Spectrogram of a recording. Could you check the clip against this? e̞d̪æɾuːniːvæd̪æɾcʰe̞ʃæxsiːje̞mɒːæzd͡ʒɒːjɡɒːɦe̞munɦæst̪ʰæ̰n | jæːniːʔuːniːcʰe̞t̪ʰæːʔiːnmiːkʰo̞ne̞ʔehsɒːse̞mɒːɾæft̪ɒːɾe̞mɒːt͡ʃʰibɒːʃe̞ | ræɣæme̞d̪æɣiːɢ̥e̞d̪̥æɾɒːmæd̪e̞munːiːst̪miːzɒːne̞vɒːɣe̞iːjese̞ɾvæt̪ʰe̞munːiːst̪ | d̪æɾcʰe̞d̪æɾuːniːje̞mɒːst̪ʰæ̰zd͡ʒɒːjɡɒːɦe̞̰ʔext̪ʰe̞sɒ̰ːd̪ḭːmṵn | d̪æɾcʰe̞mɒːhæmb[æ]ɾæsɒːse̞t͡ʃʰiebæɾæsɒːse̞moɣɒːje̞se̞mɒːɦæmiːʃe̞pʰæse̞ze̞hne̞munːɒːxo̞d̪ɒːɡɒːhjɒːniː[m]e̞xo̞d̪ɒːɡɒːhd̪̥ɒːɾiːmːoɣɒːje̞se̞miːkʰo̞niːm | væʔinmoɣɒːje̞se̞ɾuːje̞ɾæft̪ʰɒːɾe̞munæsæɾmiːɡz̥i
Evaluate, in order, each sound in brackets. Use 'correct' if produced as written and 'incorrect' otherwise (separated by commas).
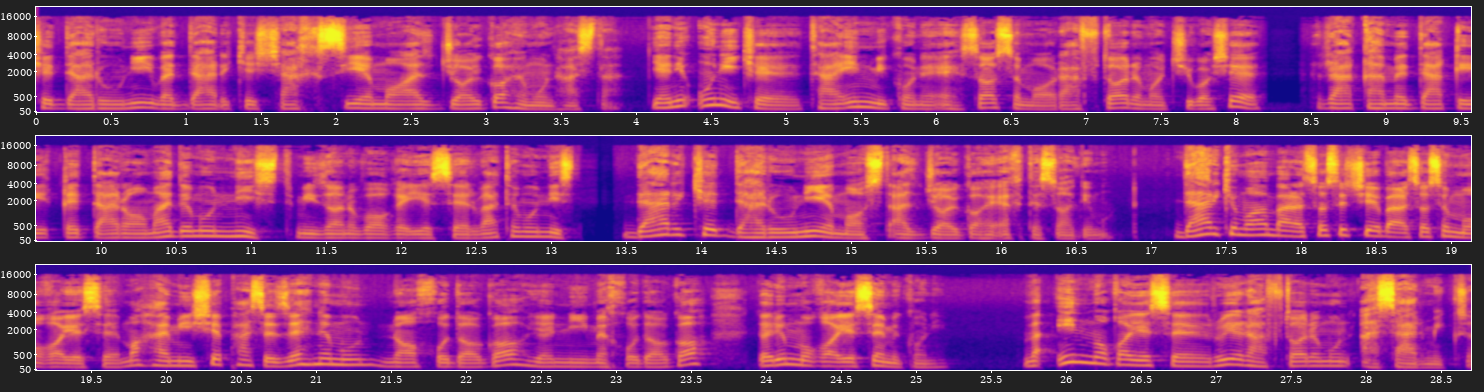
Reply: correct, correct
